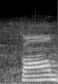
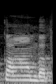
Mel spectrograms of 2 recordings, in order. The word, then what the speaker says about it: comb: कॉम पढ़ेंगे, ना कि हम इसको कॉम्ब पढ़ेंगे। अगर हम इसे कॉम्ब पढ़ें समझो हम गलत पढ़ रहे हैं।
